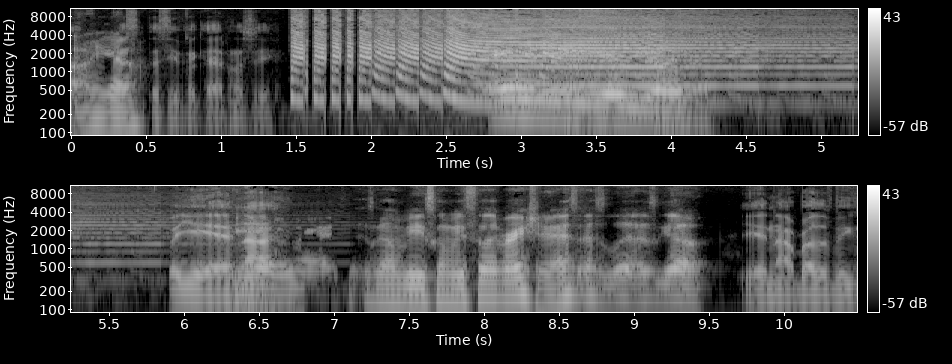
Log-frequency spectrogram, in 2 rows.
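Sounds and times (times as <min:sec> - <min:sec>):
speech: 0:00.0 - 0:01.6, 0:02.8 - 0:04.4, 0:05.9 - 0:10.4
brassy air horn blaring: 0:01.5 - 0:07.2.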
